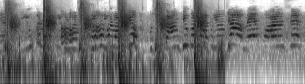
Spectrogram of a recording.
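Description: Three loud thumps of blows landing, about a second and a half apart, during a children's play fight. Between them a child's voice cries out, ending in a run of short repeated cries about every third of a second.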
